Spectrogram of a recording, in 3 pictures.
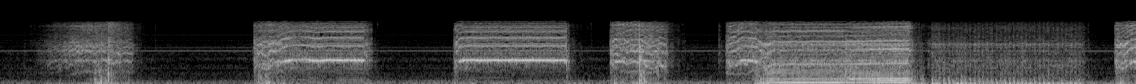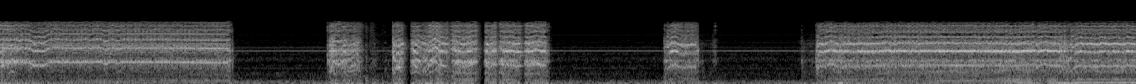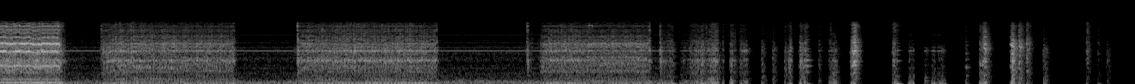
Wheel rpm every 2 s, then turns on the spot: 60, 70, 100, 100, 80, 100, 110, 120, 50, 40, 120, 70, 30, 30, 30, 40, 70.
22-24 28-30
